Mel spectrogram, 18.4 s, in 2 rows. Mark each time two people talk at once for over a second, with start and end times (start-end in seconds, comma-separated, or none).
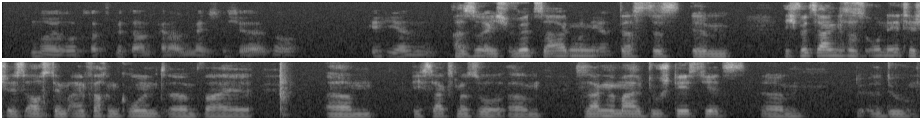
4.5-6.0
